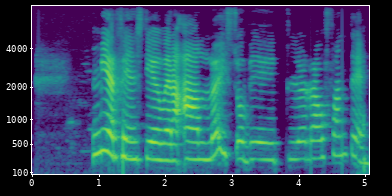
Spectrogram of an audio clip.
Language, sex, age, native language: Icelandic, female, 11, Icelandic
